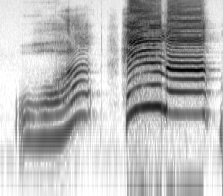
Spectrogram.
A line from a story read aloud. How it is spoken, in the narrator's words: Mom called out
